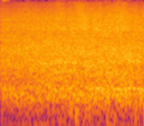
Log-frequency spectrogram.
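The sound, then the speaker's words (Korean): Loud, steady roar of road traffic rushing past at a busy intersection by the Seongsu Bridge memorial tower, a dense continuous wash of engine and tire noise with no pauses and no voices. “일령탑은 오가는 차들의 요란한 소음 속 안내 표지판도 제대로 없는 곳에 정말 초라하게 세워져 있습니다.”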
